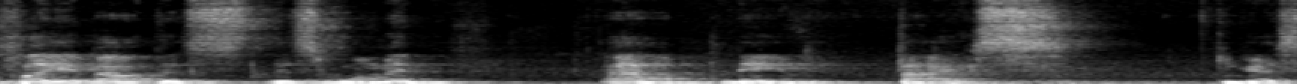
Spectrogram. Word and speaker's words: Thais: But he wrote this play about this woman named Thais.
